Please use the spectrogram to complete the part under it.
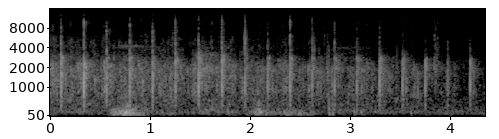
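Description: Audience applause for a guest at a dance academy program, a faint, even patter of many hands clapping that keeps up steadily for several seconds, with a few low murmurs underneath.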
